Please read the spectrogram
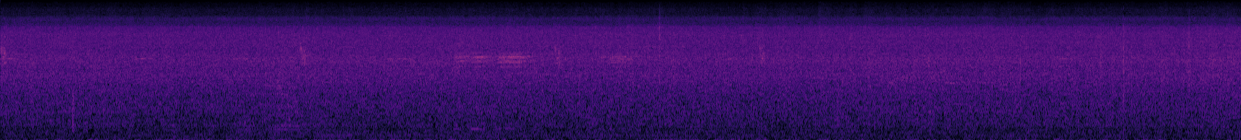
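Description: Steady hiss of rain falling outdoors, with wind rumbling on the microphone.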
